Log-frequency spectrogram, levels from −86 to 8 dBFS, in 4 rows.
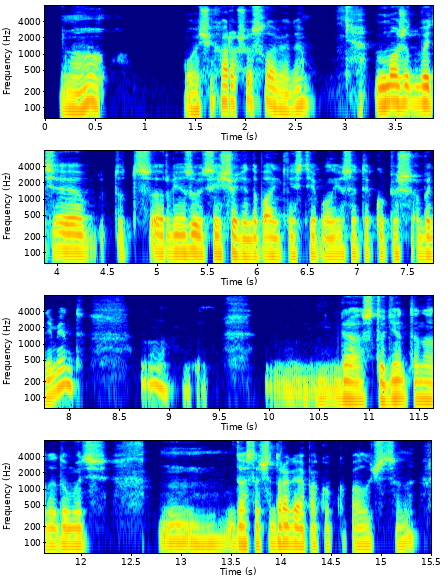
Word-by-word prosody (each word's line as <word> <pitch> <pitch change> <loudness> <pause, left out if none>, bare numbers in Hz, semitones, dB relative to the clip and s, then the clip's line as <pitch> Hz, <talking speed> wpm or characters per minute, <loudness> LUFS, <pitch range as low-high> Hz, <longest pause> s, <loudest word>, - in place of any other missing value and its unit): А. 100 +5 +1 0.9
Очень 95 +8 -1
хорошие 130 -1 +1
условия, 105 -8 0
да? 115 +5 -3 0.7
Может 125 +1 +5
быть, 125 -1 +5
э, 115 -2 +3 0.2
тут - - -8
с - - +2
организуется 105 -1 +3
еще 100 0 +4
1 90 -1 0
дополнительный 95 +1 +1
стимул, 95 -1 -1
если 105 +1 -1
ты 100 0 -4
купишь 100 -1 -1
абонемент. 120 - -1 0.5
Ну, 180 -2 -4
м, 135 - -10 0.9
м, - - -6
для 100 -2 +2
студента, 100 +2 +2
надо 95 -2 -1
думать, 95 0 0 0.5
м, 105 -1 -4 0.2
достаточно 100 -1 +2
дорогая 100 -3 +3
покупка 95 +2 -8
получится, 95 0 -3
да? 115 +4 -7
100 Hz, 125 wpm, -23 LUFS, 95-115 Hz, 0.9 s, Может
